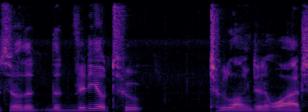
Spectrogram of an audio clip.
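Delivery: words broken up by hiccuping. A streamer recapping a video for viewers, hiccuping. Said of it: "Sorry, I'm hiccuping".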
